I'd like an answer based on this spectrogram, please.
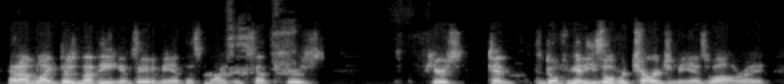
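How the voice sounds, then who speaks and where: In a casual interview, a man who works as a concert promoter spins a long, animated anecdote, quoting people and swearing freely. His voice is on the high side and fast, captured in a dry, lo-fi recording.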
